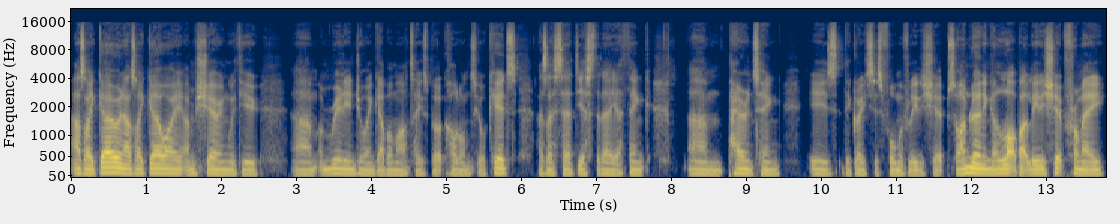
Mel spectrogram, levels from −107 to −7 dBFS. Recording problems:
none

